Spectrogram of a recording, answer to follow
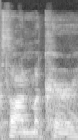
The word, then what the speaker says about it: Thon Maker: And I'm interested to see how Thon Maker develops. Or Thon Maker, I found out is how you're supposed to pronounce it.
